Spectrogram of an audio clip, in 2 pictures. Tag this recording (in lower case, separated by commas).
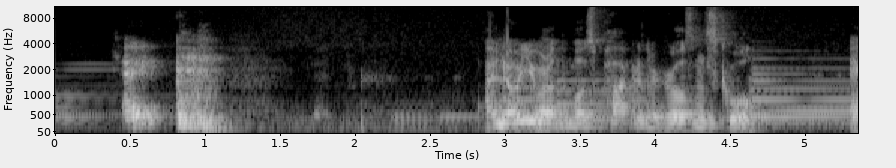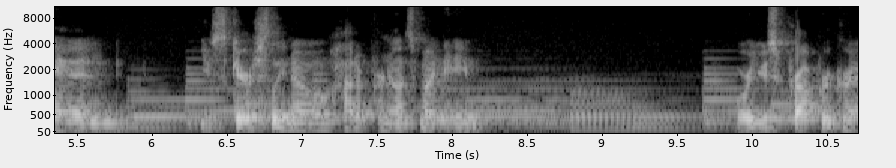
music, narration, speech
